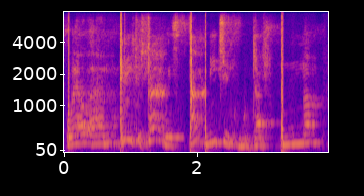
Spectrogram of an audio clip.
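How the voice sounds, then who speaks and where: A man joining as a security expert guest, his voice worn from illness, speaking in a measured, opinionated way. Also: high-pitched, expressive, noisy background. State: voice worn, unwell. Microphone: remote phone or online link. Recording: roomy dull remote line.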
